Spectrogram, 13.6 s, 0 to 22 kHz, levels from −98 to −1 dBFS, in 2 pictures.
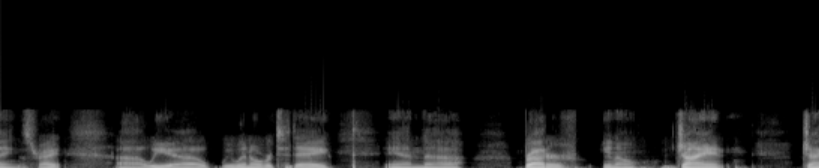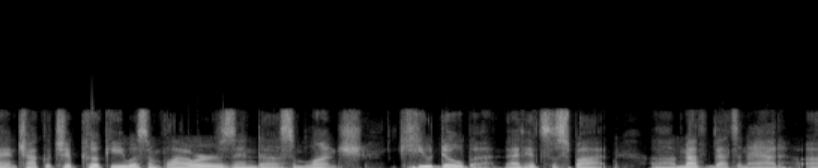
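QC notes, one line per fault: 2.39–2.45 s and 4.75–4.83 s, VoIP packet loss concealed by the speech codec: after "uh we went over", then after "and uh brought her" before "you know", the sound smears into a short buzzy tone or coloured noise that fades. The decoder is filling gaps of about 20 ms and 40 ms from its last pitch and filter, and the voice stays weak or distorted briefly after.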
